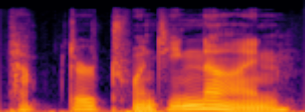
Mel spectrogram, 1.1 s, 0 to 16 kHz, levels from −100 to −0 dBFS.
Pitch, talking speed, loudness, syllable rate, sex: 105 Hz, 155 wpm, -20 LUFS, 5.0 syllables/s, male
